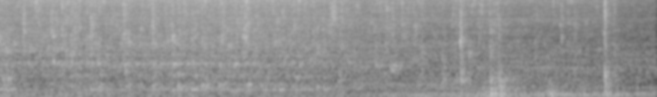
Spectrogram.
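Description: A toilet flushing by itself while someone is pulling their clothes back on, heard as a faint, steady watery rush that stays even throughout, with a couple of small knocks near the end.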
